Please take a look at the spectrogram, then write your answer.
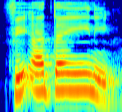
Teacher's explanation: فی المنافقین، فئتین میں حمزہ کو نون سے ادا کریں گے، تا کو یا کے سامنے آئیں گے، یا لین بغیر کھینچے پڑیں گے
